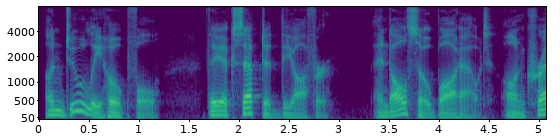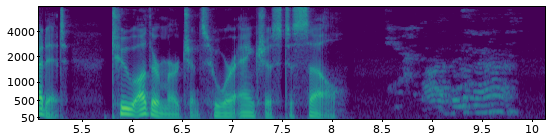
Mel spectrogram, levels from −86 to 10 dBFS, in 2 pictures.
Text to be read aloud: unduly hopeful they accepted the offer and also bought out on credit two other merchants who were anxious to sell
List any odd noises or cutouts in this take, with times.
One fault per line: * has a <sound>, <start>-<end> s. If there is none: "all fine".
* has a throat clearing, 8.5-9.9 s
